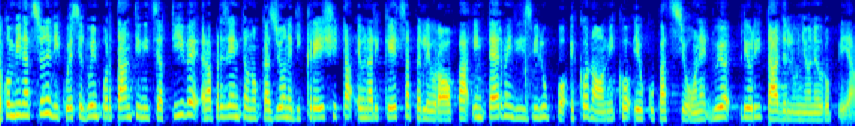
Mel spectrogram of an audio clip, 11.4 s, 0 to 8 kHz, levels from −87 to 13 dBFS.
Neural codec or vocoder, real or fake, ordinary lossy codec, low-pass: none; real; none; none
